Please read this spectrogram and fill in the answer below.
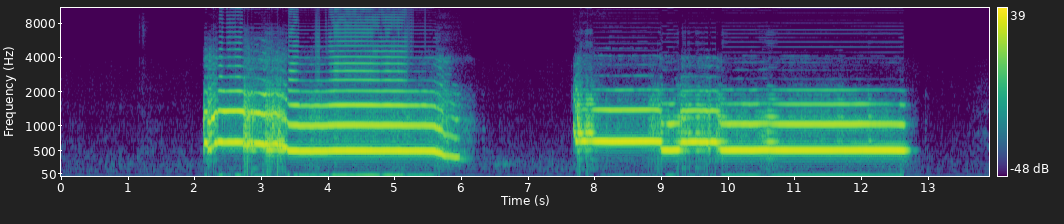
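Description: Shofar blown in two long, loud blasts, about four and five seconds each, in an amateur's practice. Each opens on a higher, wavering note and drops to a lower held note; the first sags in pitch as it dies away, and the second briefly breaks upward in the middle before holding steady.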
